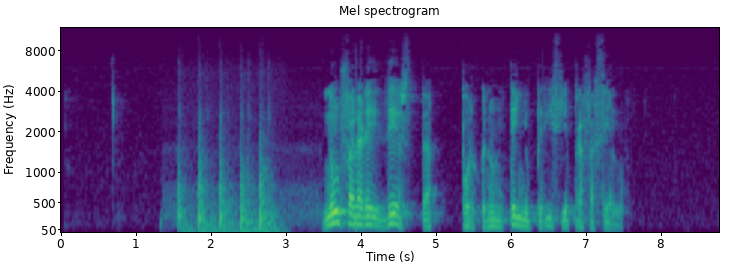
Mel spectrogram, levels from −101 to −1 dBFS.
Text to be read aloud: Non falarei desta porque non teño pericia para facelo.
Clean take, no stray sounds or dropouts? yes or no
no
